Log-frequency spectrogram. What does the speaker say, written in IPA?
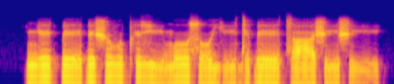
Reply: ɲ eː˨ k͡p eː˨ ɗ e˨ ʃ ʊ˦ β ʊ˦ pʰ ɪ˦ ɣ iː˨ m oː˦ s oː˨ j iː˨ d e˦ ɓ eː˦˨ t͡s aː˨˦ ʃ iː˦ ʃ iː˨

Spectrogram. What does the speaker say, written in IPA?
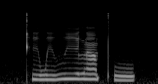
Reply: kʰ i˨ w i˨ β iː˦ l ã˦ pʰ u˨

